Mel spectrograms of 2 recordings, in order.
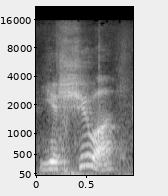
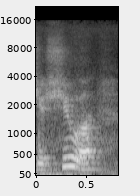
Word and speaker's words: Yeshua: In the Jewish home, saying that I have met Yeshua, because in Hebrew it's Yeshua, but Orthodox Jews call him Yeshu. And it's actually pronouncing his name as an insult, and it says that name Yeshu means may he be forgotten forever.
